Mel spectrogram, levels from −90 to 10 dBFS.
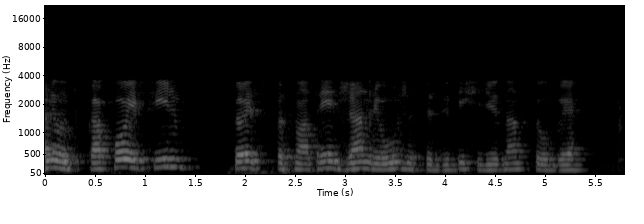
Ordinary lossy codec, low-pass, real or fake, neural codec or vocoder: AAC, 32 kbps; 3.6 kHz; fake; codec, 44.1 kHz, 7.8 kbps, Pupu-Codec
